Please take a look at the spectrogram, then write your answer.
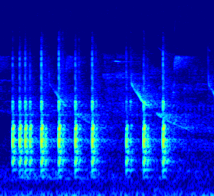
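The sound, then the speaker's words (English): A yellow-bellied sapsucker drums on wood in the woods in an uneven, stuttering, Morse code-like pattern: a quick burst of taps, then slower, irregularly spaced knocks with a pause before the last few. The drumming is clear. “This is our only native woodpecker that has an uneven Morse code-like drum.”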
